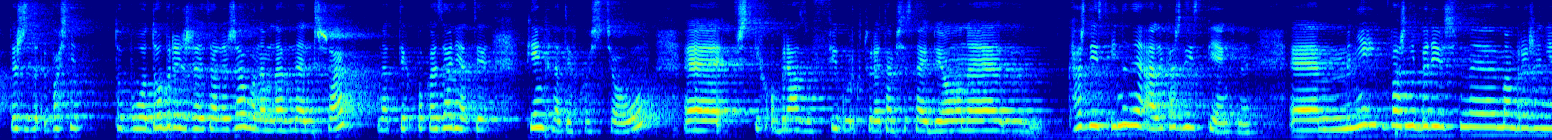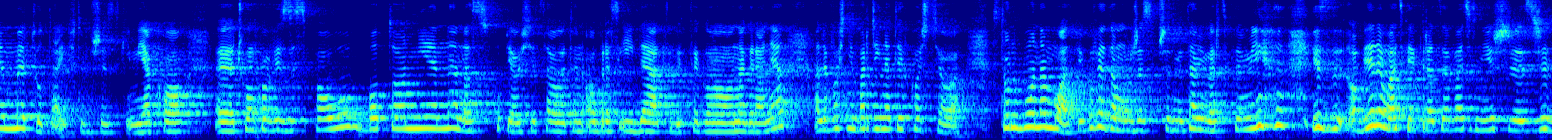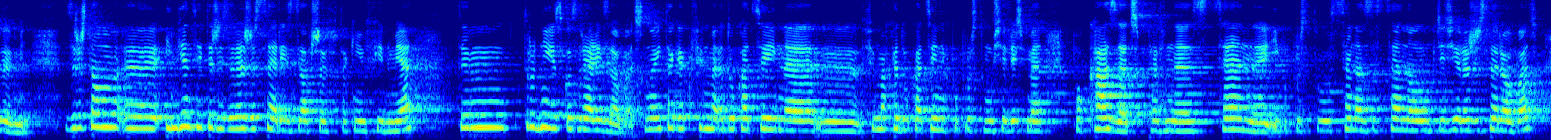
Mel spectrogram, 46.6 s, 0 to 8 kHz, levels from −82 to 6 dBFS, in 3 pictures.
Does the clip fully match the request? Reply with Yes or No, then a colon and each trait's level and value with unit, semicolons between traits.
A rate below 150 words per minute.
No: average, 155 wpm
